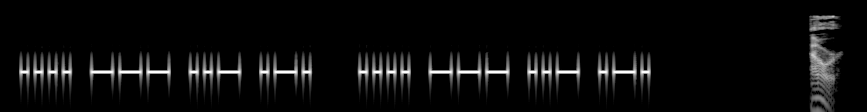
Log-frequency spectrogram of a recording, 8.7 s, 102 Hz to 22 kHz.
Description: Morse code, heard as a keyed tone, about 17 wpm, 700 Hz. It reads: HOUR HOUR
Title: Top 500 Words Repeated 17wpm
